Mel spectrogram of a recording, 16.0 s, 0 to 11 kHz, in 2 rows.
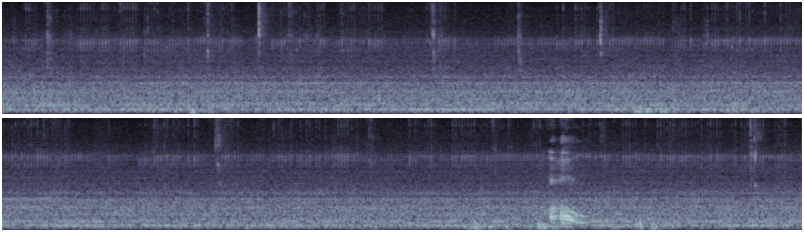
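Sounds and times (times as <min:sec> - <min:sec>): electric fan hum: 0:00.0 - 0:16.0
chewing: 0:01.4 - 0:07.2, 0:09.5 - 0:10.4.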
